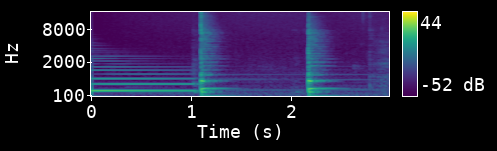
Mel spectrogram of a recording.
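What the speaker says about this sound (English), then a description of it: "the finger just leaning back ever so slightly and just touching the open E string, string one" An acoustic guitar's open high E string is accidentally muted by a fretting finger leaning back onto it: a sustained tone fades, then two sharp plucked notes follow about a second apart, each dying away quickly, with no talking.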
